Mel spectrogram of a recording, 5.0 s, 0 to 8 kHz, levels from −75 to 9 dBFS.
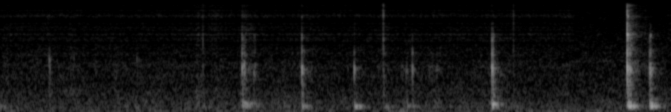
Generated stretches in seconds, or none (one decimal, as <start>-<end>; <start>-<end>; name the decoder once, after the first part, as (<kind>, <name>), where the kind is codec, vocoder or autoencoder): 0.0-4.3 (codec, DAC)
